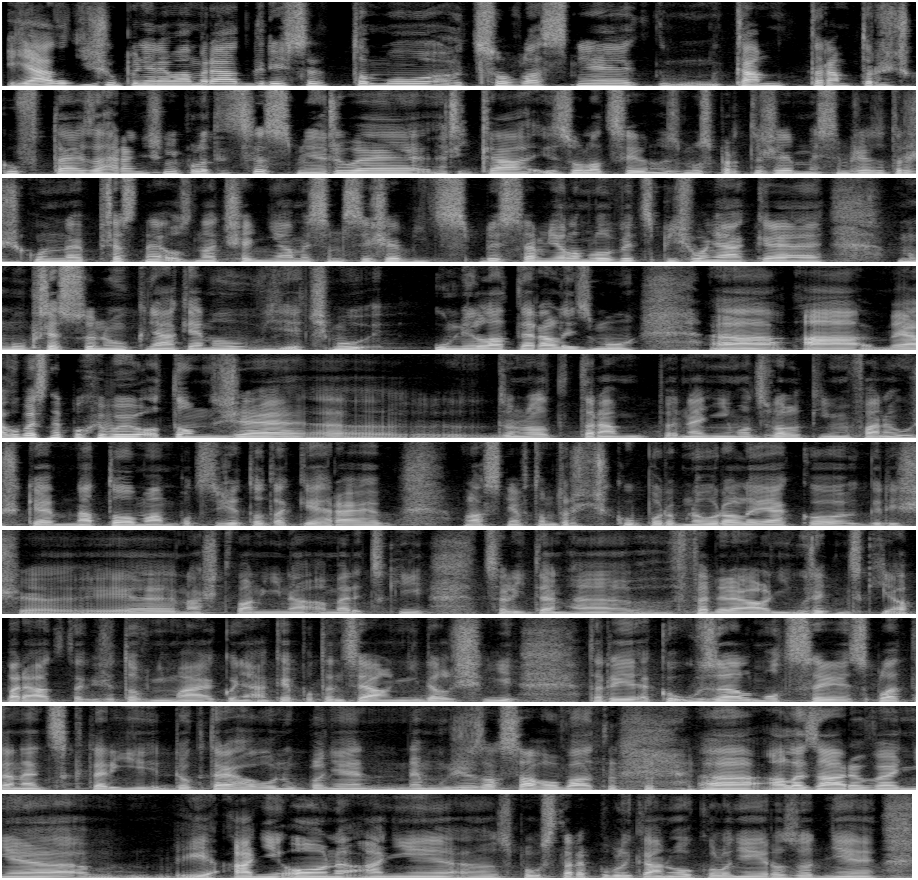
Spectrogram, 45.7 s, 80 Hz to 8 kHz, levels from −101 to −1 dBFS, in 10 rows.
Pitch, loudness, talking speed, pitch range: 130 Hz, -28 LUFS, 150 wpm, 125-145 Hz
